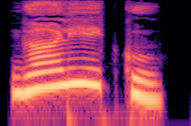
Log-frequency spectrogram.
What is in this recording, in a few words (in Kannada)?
"ಕೌಳೇಯಕ", Kannada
